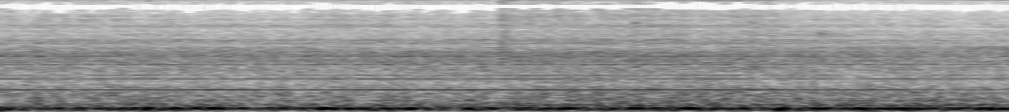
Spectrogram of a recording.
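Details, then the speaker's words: Hikvision system's cooling fan, cover removed: very soft, steady whir with faint low hum, no rattle or buzz, quieter than the hum with cover on. Normal quiet fan. "now i could even tolerate this i probably could tolerate this as a sound but it is quieter when i remove okay so then it comes down to a whisper with the cover"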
